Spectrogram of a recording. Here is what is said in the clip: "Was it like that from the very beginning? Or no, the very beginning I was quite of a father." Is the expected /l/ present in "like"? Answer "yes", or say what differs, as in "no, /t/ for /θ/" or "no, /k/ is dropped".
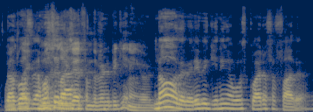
no, /w/ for /l/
